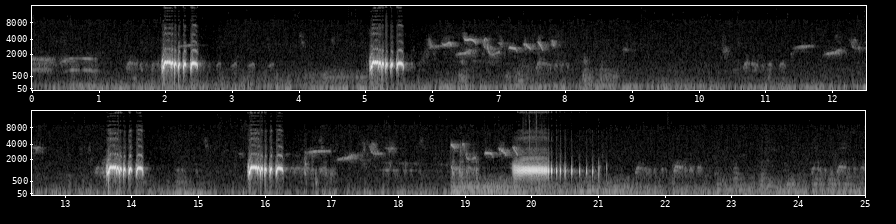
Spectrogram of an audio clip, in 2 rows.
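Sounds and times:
dove cooing: 0.0 - 3.9, 4.9 - 5.7, 13.5 - 15.0, 15.7 - 16.9, 18.8 - 25.0
small birds twittering: 0.6 - 9.4, 10.2 - 25.0.

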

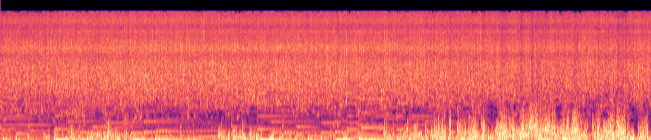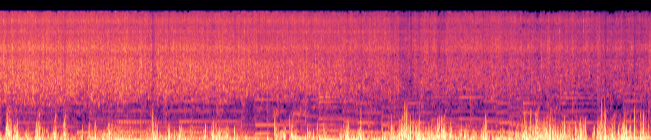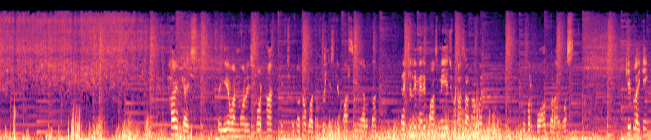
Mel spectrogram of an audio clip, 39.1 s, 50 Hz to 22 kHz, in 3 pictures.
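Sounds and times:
stream rushing over rocks: 0.0 - 22.7
background music: 0.0 - 39.0.

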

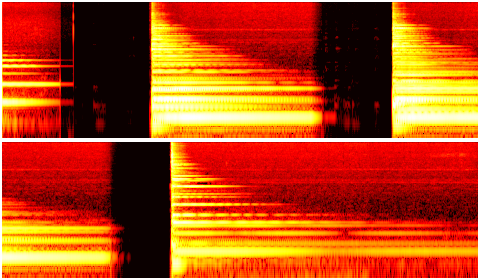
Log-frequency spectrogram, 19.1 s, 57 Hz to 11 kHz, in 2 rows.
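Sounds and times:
classical guitar chords ringing: 0.0 - 1.2, 3.0 - 6.4, 7.8 - 11.7, 12.9 - 19.0.

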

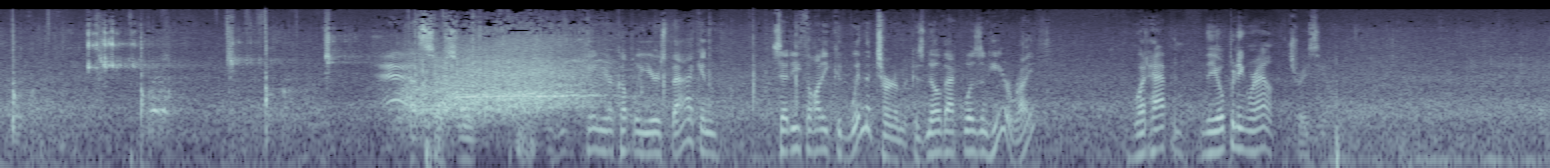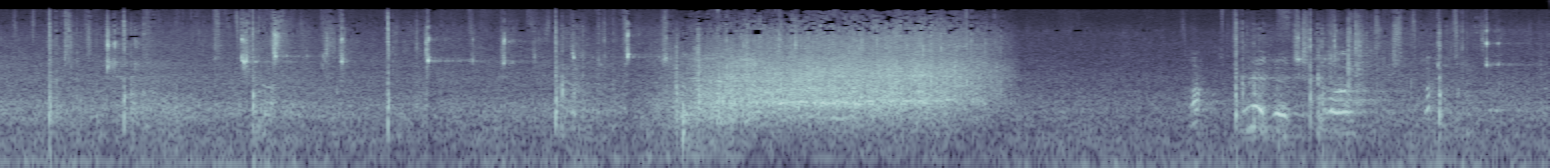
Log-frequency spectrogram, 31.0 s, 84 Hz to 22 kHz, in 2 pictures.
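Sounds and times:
tennis ball bouncing: 2.4 - 3.0, 15.9 - 22.7
crowd cheering and applause: 3.8 - 6.2, 22.3 - 25.7
racket striking ball: 21.0 - 21.4.

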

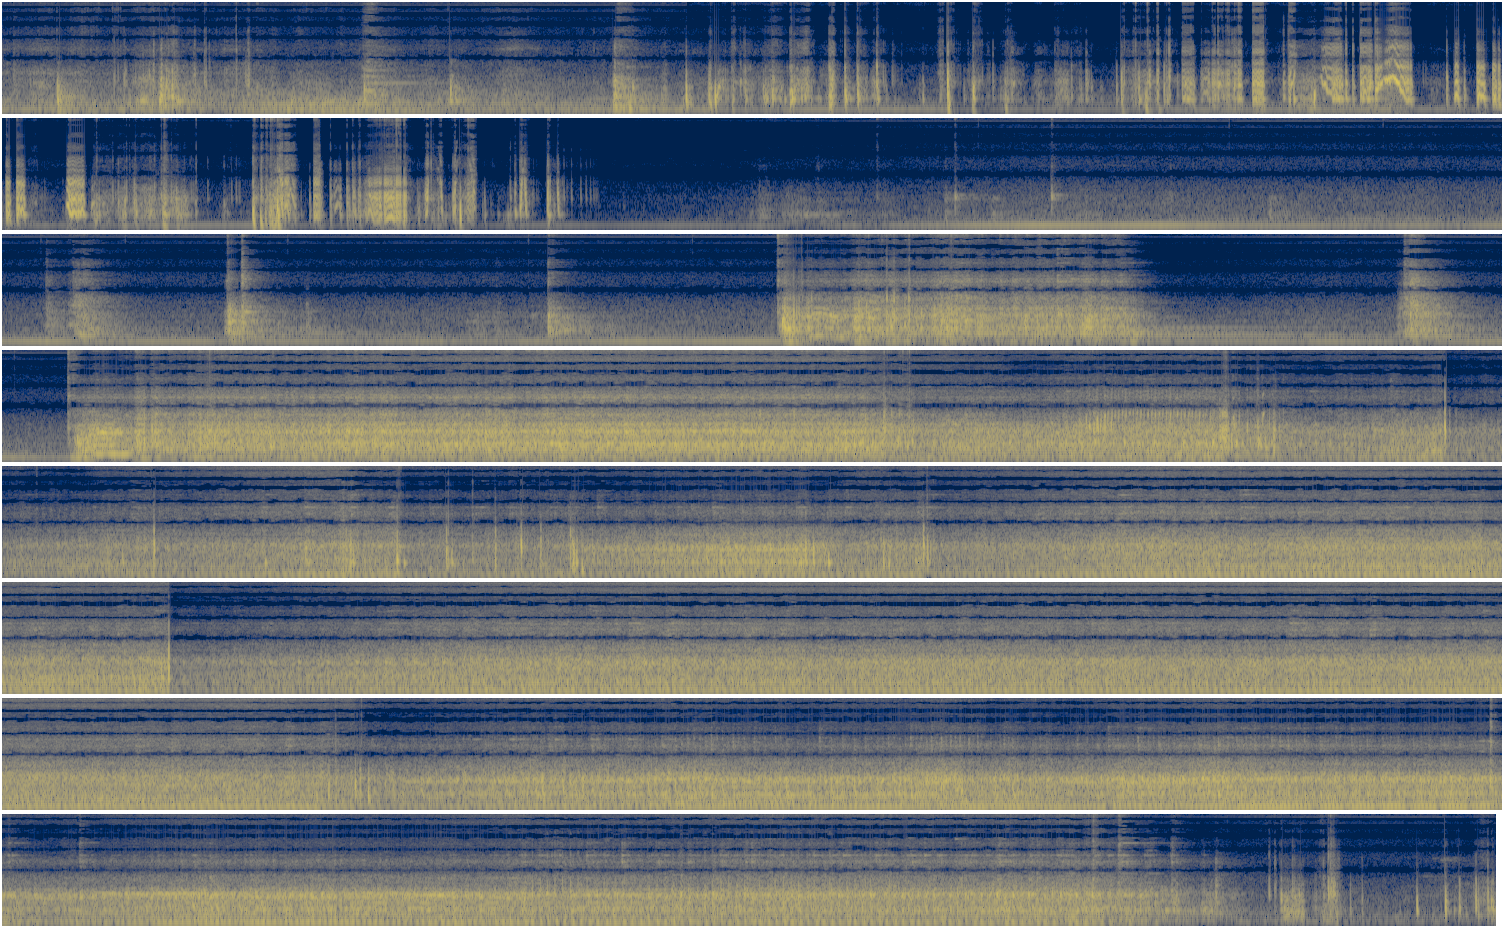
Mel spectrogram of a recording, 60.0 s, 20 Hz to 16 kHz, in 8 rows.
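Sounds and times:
tractor engine running: 0.0 - 11.0, 14.8 - 59.9.

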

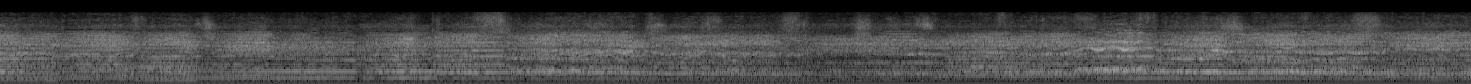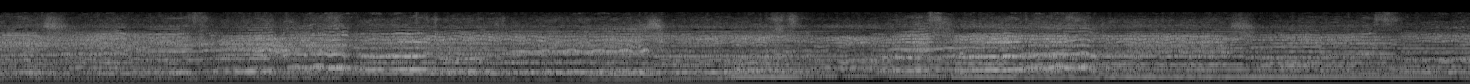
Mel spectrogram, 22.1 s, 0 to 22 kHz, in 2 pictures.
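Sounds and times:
church choir singing held chords: 0.0 - 22.0
strings: 0.0 - 22.0.

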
